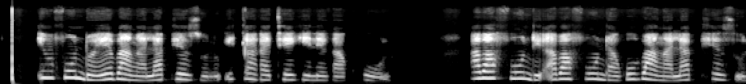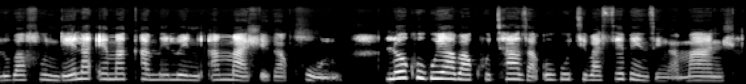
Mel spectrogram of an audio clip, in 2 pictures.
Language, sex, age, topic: North Ndebele, female, 18-24, education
